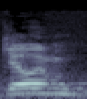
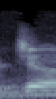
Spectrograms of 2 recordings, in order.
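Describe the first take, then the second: First: The name begins with a hard G sound. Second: The name begins with a J sound. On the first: "with a G sound" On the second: "with a J sound"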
